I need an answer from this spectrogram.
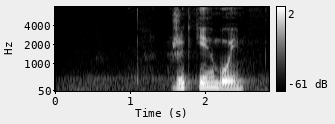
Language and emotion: Russian, neutral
